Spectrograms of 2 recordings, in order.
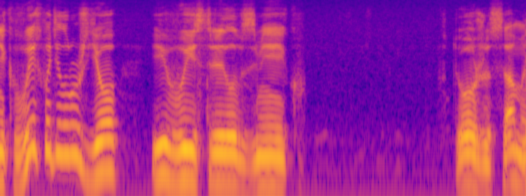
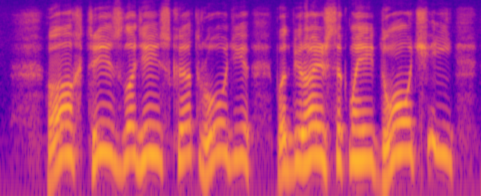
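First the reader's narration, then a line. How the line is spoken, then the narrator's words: Angry shout. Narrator (Russian): закричал в гневе охотник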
